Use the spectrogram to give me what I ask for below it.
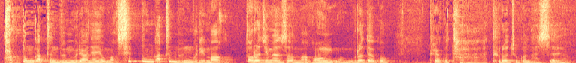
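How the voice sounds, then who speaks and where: Middle-aged pastor guy preaching, high voice, mellow tone, jumps from excited to hushed. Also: brisk, creaky. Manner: lively storytelling, acting out quotes; sudden swings between high excited and low hushed delivery. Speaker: senior pastor. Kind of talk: sermon.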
